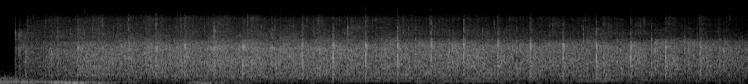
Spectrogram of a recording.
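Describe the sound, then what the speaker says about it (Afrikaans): A school assembly audience claps for its thirty prefects, a loud, dense and even round of applause that starts at once and carries on without a break and without talk. "So ons kan die prefecte 'n klap gee."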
